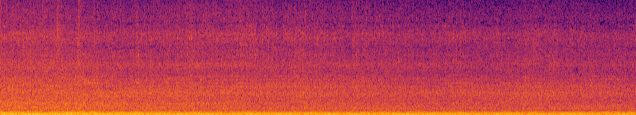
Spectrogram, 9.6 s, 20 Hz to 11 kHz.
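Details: John Deere 325 lawn tractor mowing after a push-button start was installed to replace the failed ignition key switch; steady, even single-cylinder thrum holding speed under load, no misses or knocks, engine running healthy.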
